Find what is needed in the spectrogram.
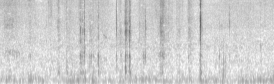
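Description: Phone being handled and set down in snow: irregular crunching and clicking of snow and the handset, over a low handling rumble, with one sharper click about three seconds in.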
